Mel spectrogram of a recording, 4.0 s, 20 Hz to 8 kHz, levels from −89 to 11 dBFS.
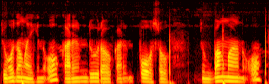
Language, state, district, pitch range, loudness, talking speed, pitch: Kokborok, Tripura, Dhalai, 115-135 Hz, -20 LUFS, 205 wpm, 125 Hz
